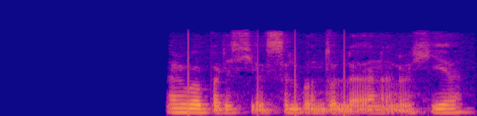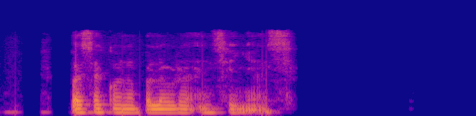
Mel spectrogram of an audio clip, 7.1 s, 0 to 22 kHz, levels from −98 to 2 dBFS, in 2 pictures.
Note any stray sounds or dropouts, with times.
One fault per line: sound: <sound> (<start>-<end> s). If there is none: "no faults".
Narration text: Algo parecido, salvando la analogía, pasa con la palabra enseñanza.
no faults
